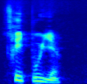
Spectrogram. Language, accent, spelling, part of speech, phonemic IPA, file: French, France, fripouille, noun, /fʁi.puj/, LL-Q150 (fra)-fripouille.wav
- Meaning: crook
